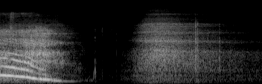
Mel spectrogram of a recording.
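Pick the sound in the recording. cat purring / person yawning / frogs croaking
person yawning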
